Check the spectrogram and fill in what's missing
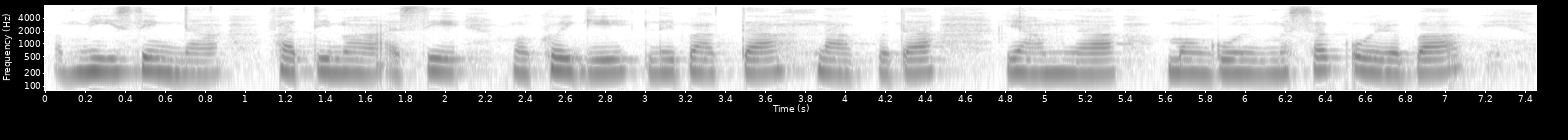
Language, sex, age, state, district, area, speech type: Manipuri, female, 30-45, Manipur, Tengnoupal, rural, spontaneous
